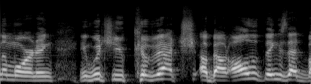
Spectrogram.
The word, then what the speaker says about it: kvetch: It's a really nice job you making kvetch into a two-syllable word. – Kvetch. – Like that. That's it.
